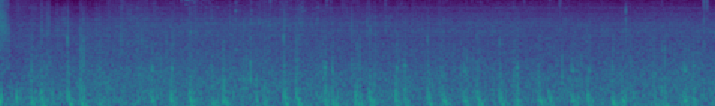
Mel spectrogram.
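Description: Hooves of the horse Aggro clip-clopping in Shadow of the Colossus, a quick steady galloping rhythm of faint repeated thuds running throughout, low in level.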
